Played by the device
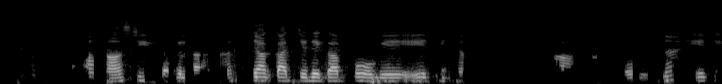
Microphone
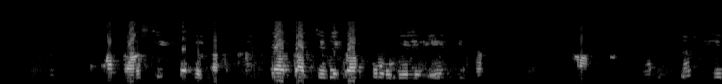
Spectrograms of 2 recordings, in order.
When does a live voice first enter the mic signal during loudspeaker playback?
none

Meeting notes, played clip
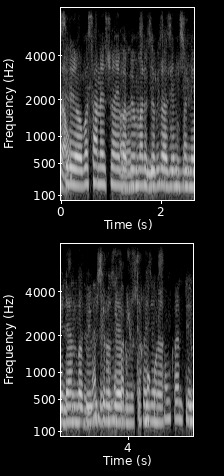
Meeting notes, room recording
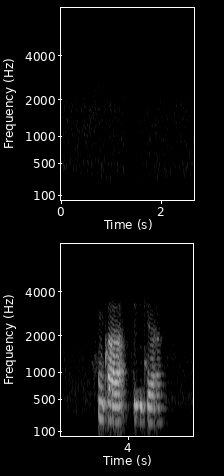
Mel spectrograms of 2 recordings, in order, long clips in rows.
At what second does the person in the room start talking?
3 s

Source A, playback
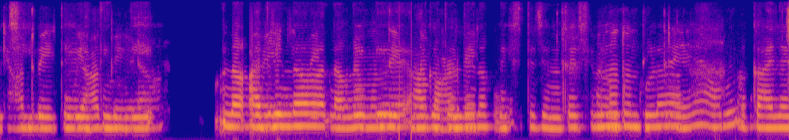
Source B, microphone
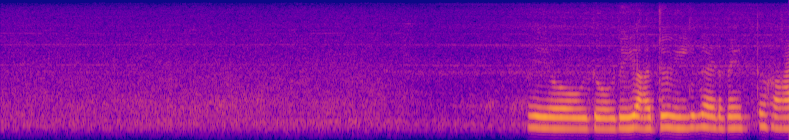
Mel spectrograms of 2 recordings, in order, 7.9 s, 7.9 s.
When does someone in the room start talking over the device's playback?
5 s

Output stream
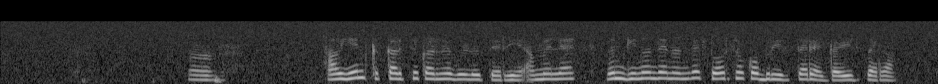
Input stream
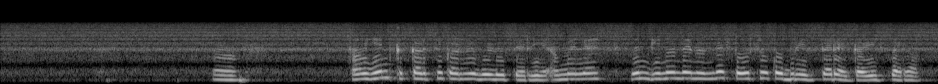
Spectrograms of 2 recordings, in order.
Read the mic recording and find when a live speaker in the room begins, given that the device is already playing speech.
none

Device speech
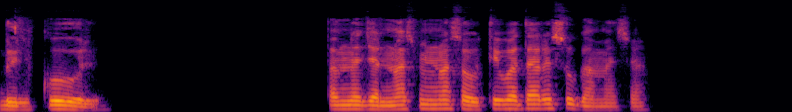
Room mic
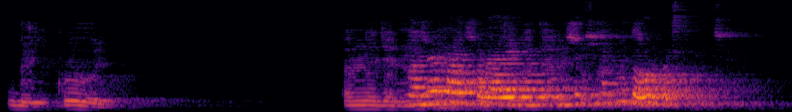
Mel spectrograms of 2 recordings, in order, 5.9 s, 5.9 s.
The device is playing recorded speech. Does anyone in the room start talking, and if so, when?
3 s

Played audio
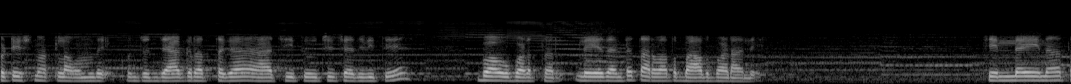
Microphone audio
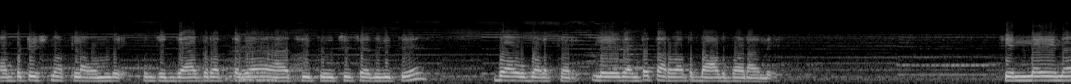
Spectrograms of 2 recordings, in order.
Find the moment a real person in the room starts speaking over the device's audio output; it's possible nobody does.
2 s

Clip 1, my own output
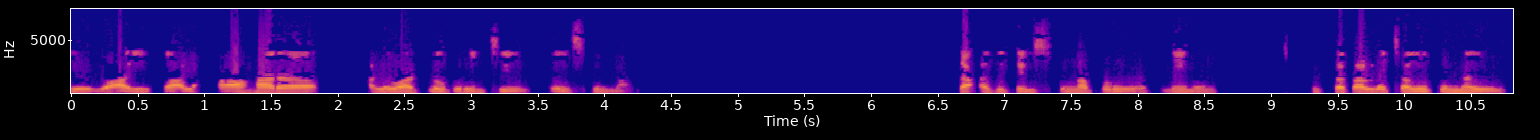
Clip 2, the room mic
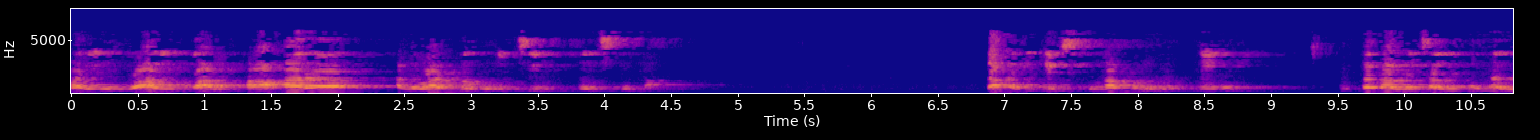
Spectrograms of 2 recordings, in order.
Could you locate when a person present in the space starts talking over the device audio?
none

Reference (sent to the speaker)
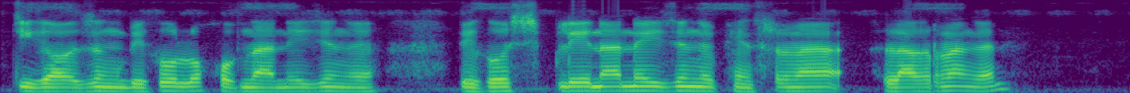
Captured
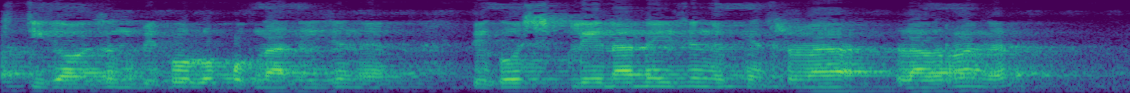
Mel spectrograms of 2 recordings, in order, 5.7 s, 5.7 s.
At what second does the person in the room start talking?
none

